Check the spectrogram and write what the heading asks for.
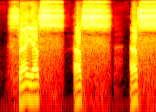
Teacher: huruf shad salah satu sifatnya adalah isti'la yaitu pangkal lidah terangkat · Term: shad tebal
